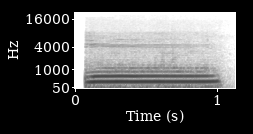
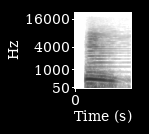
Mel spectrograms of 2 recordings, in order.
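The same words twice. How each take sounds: First: The pitch stays high and level. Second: The pitch dips low, then rises. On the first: "First tone" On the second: "Third tone"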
